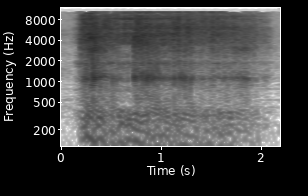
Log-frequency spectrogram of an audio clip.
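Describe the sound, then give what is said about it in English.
A person loudly imitates the snoring of Peter asleep under a tree in the Garden of Gethsemane, using their voice: one long, rasping, rumbling breath lasting about two seconds, dry, with no other talk. “He's snoring. He's sawing logs.”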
